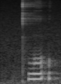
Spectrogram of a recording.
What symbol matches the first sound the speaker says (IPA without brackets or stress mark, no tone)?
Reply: kʰ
